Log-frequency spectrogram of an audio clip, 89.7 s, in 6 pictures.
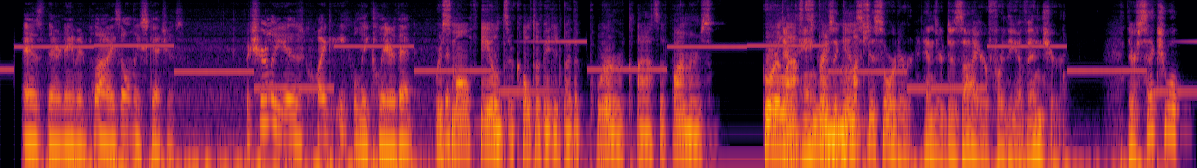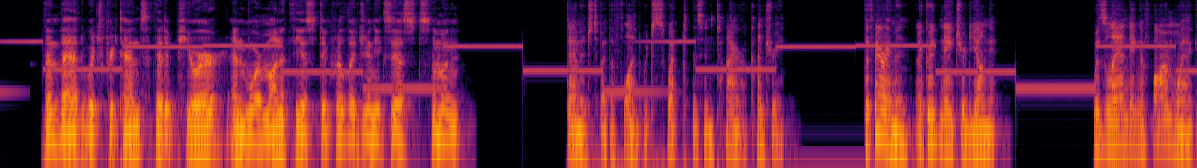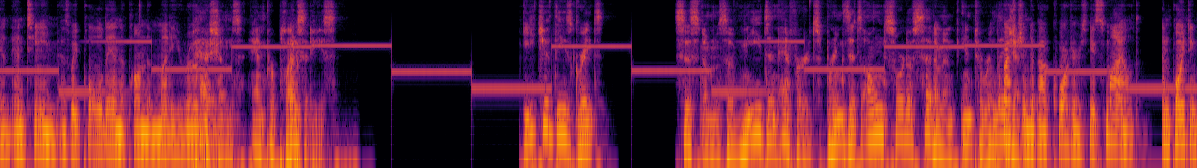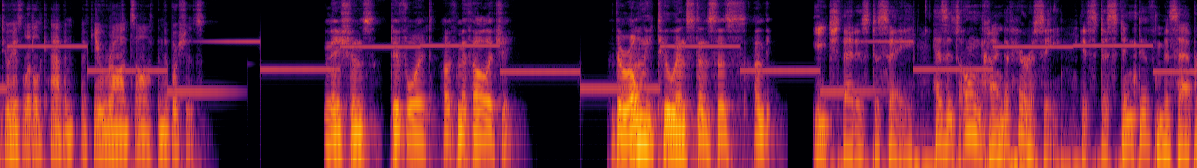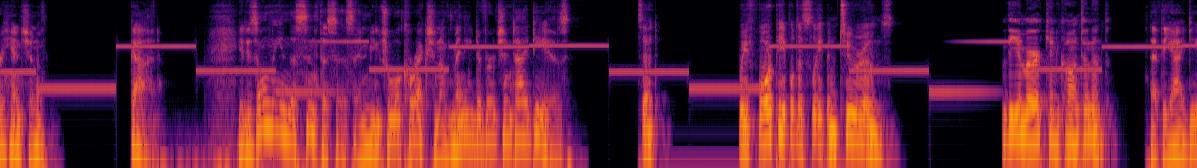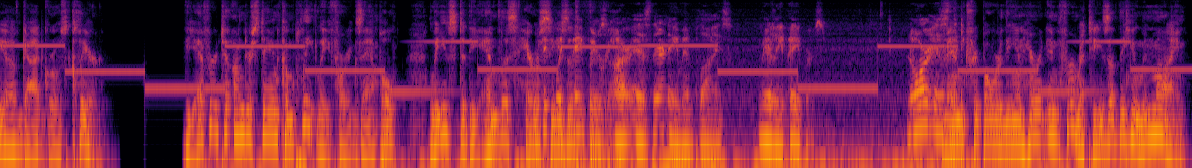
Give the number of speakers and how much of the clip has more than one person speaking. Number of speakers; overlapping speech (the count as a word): four, about 5%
